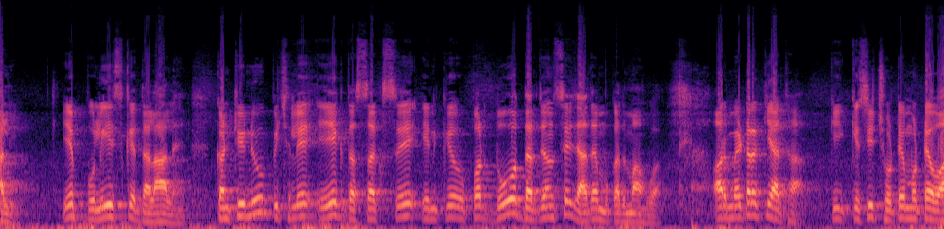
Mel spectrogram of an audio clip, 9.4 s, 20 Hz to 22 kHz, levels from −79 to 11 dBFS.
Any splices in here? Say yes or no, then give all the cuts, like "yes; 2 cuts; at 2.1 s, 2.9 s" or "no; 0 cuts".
yes; 2 cuts; at 1.9 s, 6.9 s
